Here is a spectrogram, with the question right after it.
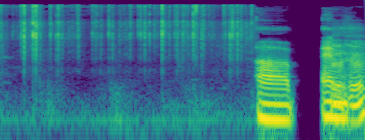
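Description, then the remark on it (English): A campfire crackles and pops with dense, irregular snaps and sharp little cracks for a few seconds, then a voice cuts in with two short, loud bursts. “hearing the hissing and the popping of a fire. Yes, occasionally you tend to get a lot of crackling.”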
